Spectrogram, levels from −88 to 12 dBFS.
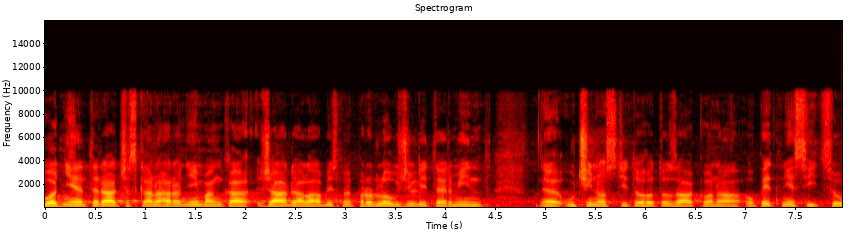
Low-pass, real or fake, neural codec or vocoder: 9.9 kHz; fake; vocoder, 22.05 kHz, 80 mel bands, Vocos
